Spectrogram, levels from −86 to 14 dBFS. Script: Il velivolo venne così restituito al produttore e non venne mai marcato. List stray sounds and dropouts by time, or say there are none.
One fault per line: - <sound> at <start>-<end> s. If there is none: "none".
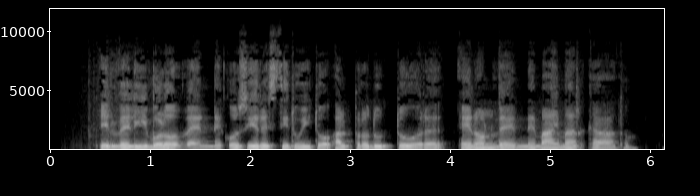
none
